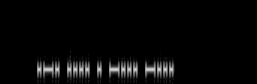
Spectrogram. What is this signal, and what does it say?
Morse code, heard as a keyed tone, about 43 wpm, 700 Hz. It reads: RHEBB
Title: Code Groups - 5 Letters - 40wpm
